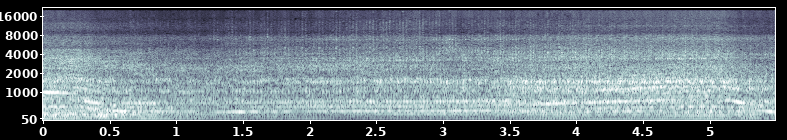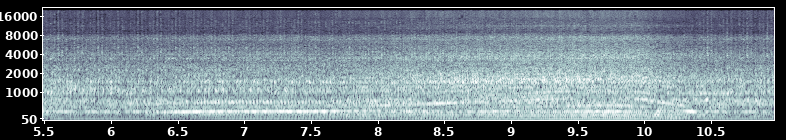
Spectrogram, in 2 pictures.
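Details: Mercedes-Benz W211 270 CDI diesel: droning hum from 1000 to 2000 rpm, with and without belt, shifting pitch with revs; starts well cold, no knocking; oil pump replaced without help; hum disappears when front raised 5–10 degrees; cause unknown.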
